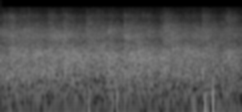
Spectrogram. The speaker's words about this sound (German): Applaus, oder?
